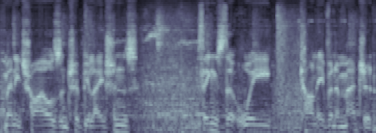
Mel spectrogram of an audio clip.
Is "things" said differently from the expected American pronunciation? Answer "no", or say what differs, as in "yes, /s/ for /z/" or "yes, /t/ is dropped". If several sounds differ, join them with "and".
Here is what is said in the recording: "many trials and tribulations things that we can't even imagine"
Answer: no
